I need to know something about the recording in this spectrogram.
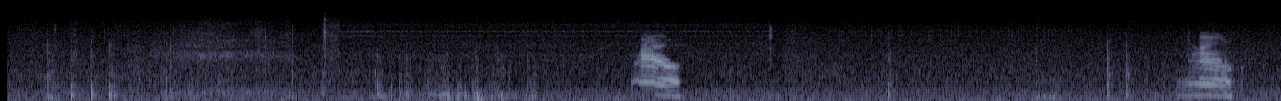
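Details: Domestic cat meowing indoors; two drawn-out, rising-then-falling meows about five seconds apart against a quiet room with faint clicks and rustles.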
